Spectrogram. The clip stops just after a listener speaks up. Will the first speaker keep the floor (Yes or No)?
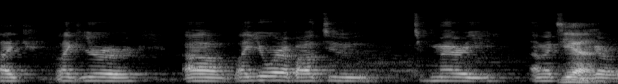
No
